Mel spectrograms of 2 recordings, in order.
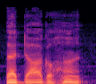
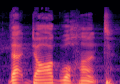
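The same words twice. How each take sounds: First: Lightly voiced Texan drawl, pitched low; a hint of a Texan saying. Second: Said in the usual way. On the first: Pastor imitating Texans with a low Texan drawl. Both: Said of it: "they'll say this phrase right here".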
